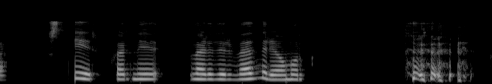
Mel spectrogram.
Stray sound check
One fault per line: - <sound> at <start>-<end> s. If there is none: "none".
- dropout at 0.7-0.8 s
- laugh at 4.0-4.7 s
